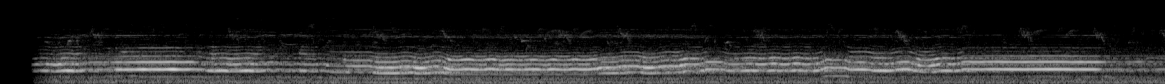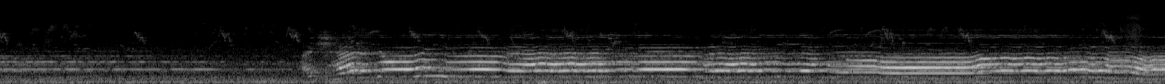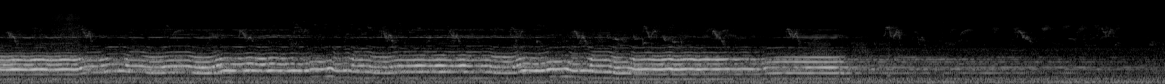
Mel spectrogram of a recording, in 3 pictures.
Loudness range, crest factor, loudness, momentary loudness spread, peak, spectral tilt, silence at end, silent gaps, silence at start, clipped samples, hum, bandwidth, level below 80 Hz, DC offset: 9 LU; 16 dB; -24 LUFS; 20 LU; -8 dBFS; -7 dB/octave; 0 s; none; 0.35 s; under 0.1%; none; 6.8 kHz; -52 dBFS; under 0.1%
